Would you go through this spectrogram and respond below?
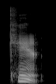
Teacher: Another reason we might choose to say cannot when speaking on the phone is because there is only a small difference in pronunciation between the positive form can and the negative form, can't. Sometimes you can hear the letter T when we say can't, but other times it is harder to hear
